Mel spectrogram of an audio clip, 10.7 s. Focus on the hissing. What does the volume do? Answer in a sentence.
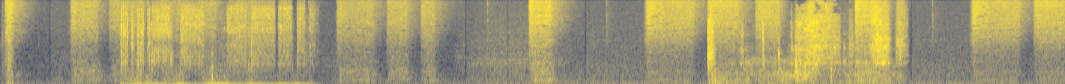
The loudness of the hissing goes up.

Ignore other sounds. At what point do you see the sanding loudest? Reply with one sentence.
The loudest moment of the sanding is at 8 seconds.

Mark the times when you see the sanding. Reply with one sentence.
You can hear the sanding from 1.2 to 3.2 s and from 7.0 to 9.1 s.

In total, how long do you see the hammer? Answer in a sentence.
You can't hear the hammer here.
